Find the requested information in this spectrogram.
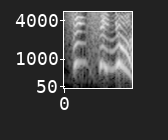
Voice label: "Yessir", Brazil Portugal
